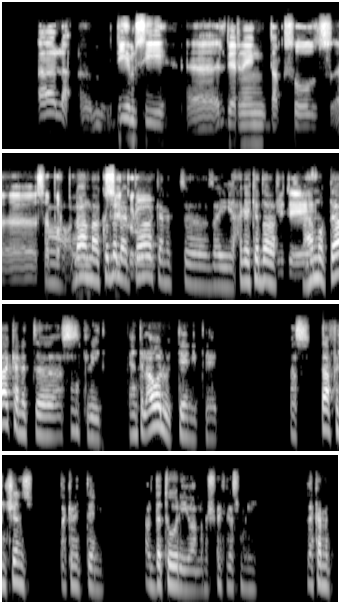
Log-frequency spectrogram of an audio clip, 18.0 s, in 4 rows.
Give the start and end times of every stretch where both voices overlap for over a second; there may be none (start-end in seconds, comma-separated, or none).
5.1-6.6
